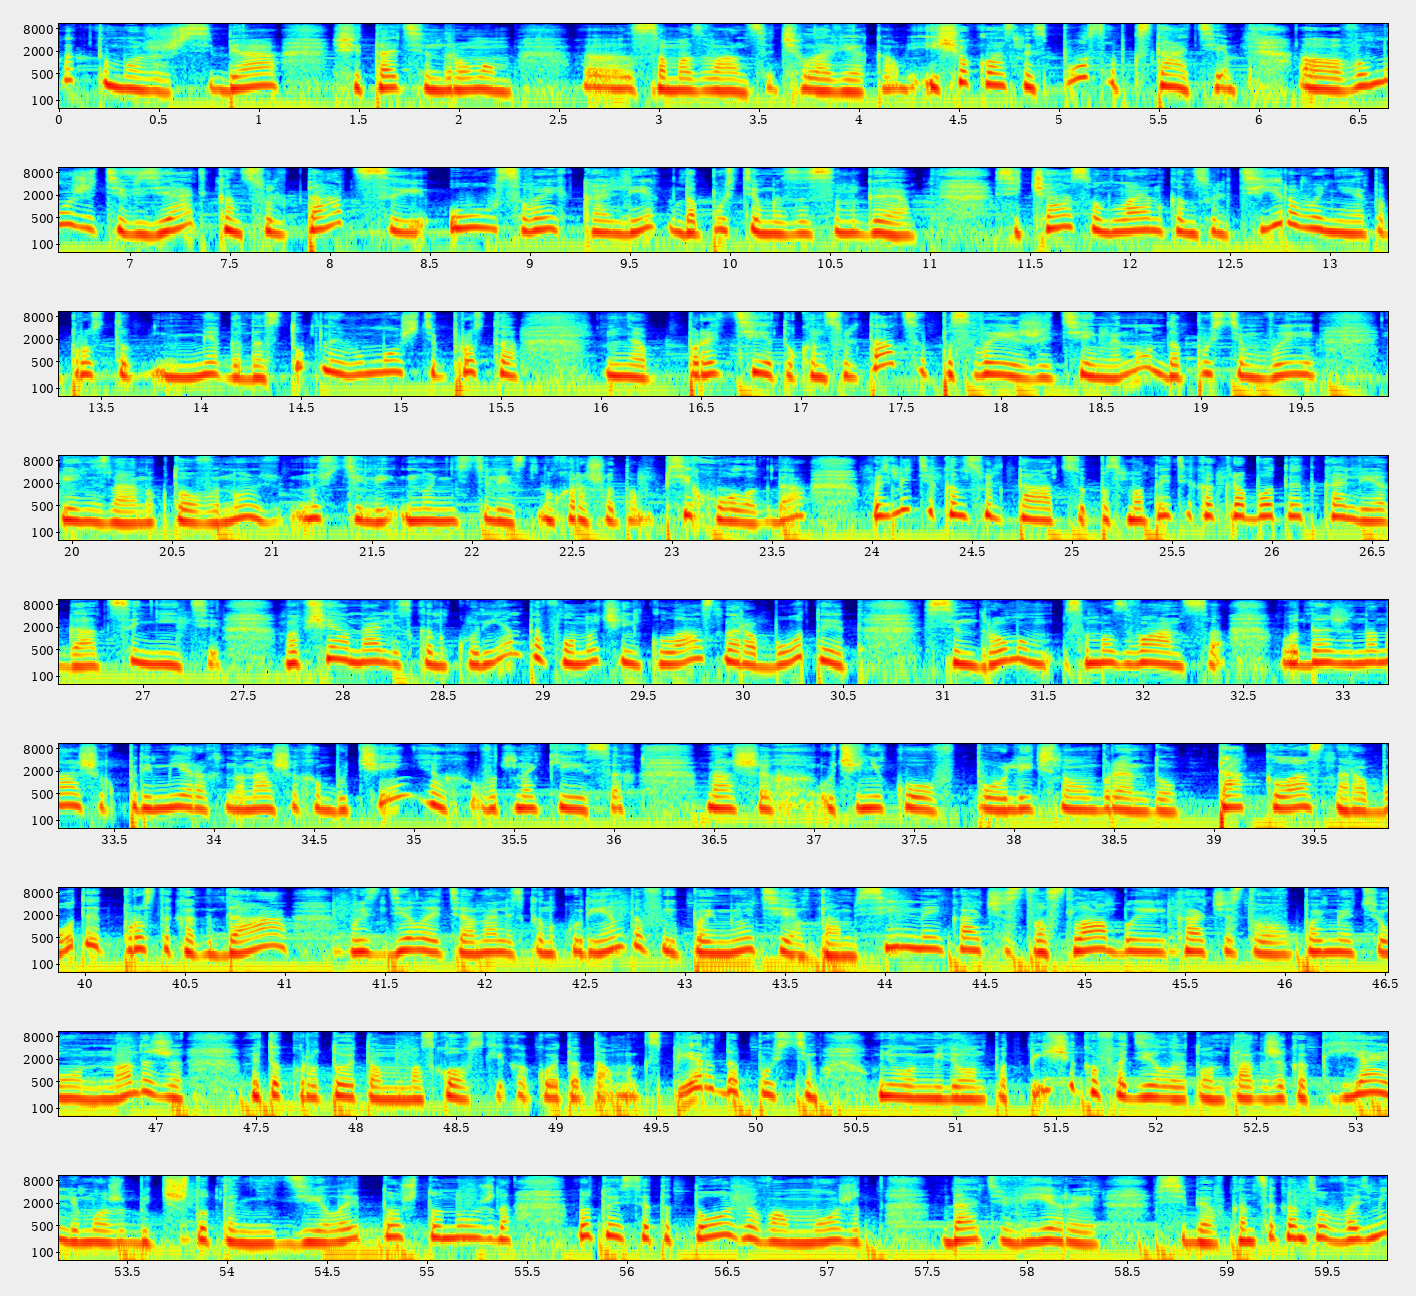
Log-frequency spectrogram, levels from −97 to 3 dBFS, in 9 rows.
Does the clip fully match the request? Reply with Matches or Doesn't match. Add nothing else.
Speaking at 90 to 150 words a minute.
Doesn't match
